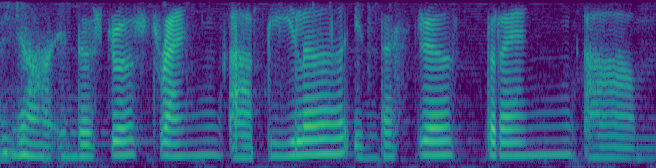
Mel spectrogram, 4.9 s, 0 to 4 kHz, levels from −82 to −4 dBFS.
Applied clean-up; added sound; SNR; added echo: none; Dog; 20 dB; none.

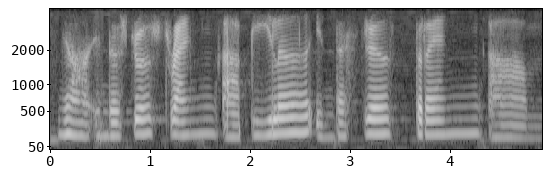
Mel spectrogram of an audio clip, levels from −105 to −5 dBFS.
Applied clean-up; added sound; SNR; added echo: none; none; none; none.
